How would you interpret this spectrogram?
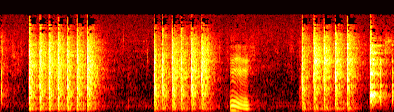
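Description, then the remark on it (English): A hammer taps on a stone in the corner of a house in three quick bursts of about six sharp strikes each, with a brief murmured voice between the second and third bursts; the stone sounds hollow. “Let me have the hammer”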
